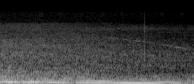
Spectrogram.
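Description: A car engine rumbling low and steady as the car is driven slowly, close and fairly loud, a continuous drone with no talk.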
